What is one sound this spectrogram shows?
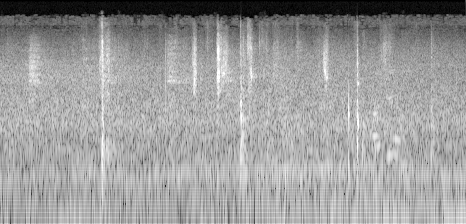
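A racket strikes a tennis ball with sharp pops, back and forth.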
